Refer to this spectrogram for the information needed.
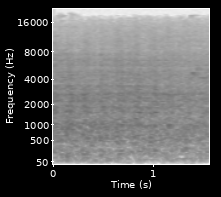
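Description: A steady rumble of a train rolling along the rails, with a dense, even wash of mechanical noise and faint rattling throughout, and no voices.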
